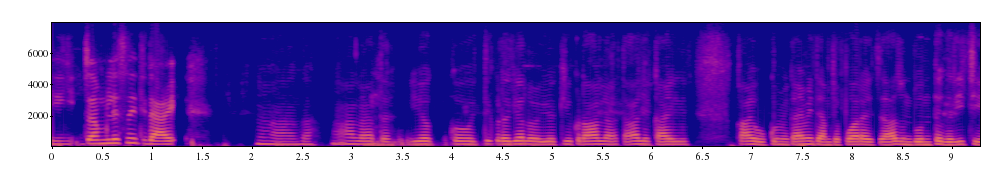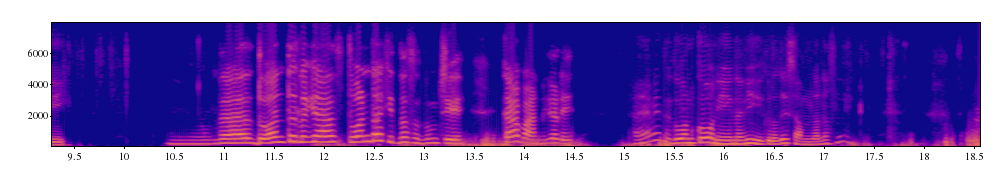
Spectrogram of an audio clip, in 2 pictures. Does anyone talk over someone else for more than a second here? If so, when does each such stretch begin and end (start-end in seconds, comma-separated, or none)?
none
